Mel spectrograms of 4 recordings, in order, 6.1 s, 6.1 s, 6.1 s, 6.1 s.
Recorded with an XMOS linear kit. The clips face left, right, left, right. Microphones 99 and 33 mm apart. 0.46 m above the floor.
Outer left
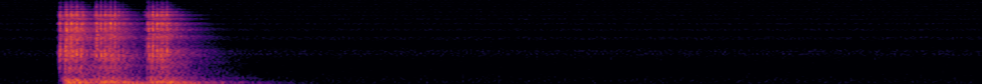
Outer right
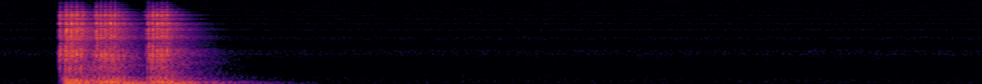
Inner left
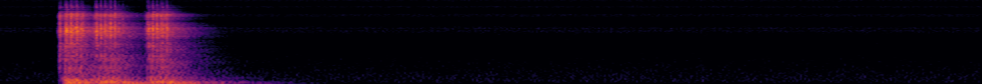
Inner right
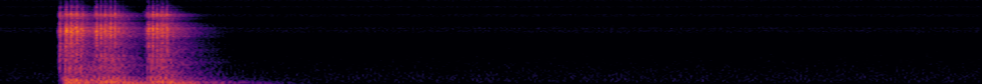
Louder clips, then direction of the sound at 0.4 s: Outer right 1 dB, even; 10° right (ahead or behind).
